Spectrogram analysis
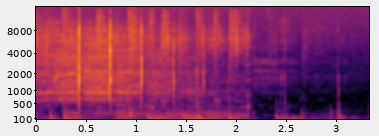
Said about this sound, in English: And keep that applause going.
